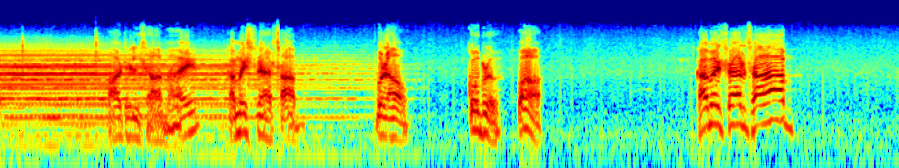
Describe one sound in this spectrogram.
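A man speaks sharply at close range.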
